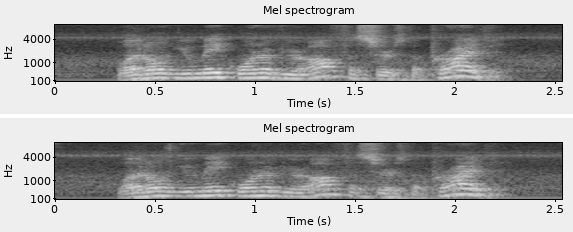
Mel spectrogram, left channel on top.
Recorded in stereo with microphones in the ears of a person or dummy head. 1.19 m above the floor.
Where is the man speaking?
70° left (ahead or behind), 0.9 m.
